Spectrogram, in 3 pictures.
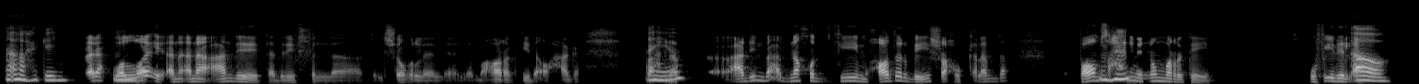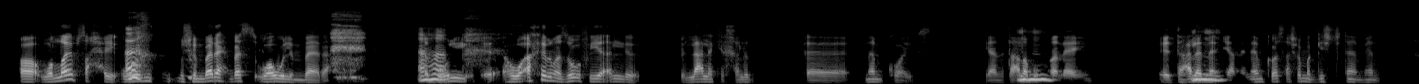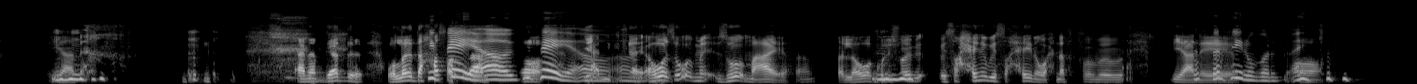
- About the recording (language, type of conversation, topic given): Arabic, podcast, إزاي بتحافظ على نومك؟
- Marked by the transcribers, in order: laugh; laugh; laughing while speaking: "اهم"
